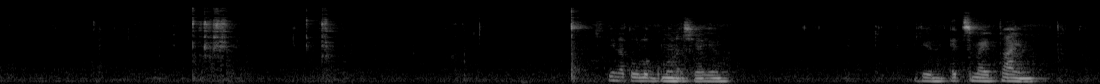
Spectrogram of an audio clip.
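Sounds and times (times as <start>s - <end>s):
fork clinking on china plate: 1.9s - 2.4s.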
